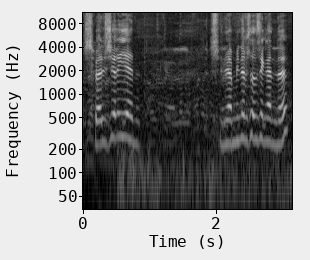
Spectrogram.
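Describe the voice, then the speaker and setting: A woman's voice: fairly high pitch, steady tone, quick pace. A woman in her fifties from France, giving plain, insistent personal testimony and repeating her key points. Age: 50s. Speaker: interviewee at a street event. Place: outdoors at a busy public gathering. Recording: outdoor street recording amid a crowd.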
